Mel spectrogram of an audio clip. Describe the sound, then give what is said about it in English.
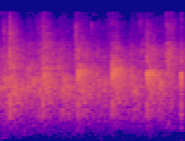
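A crowd claps steadily in a round of applause for the work of Dream Center, producing a dense, continuous patter of many hands with no pauses, moderately loud, with no one speaking over it. “Let's just give another round of applause for what Dream Center's doing”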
